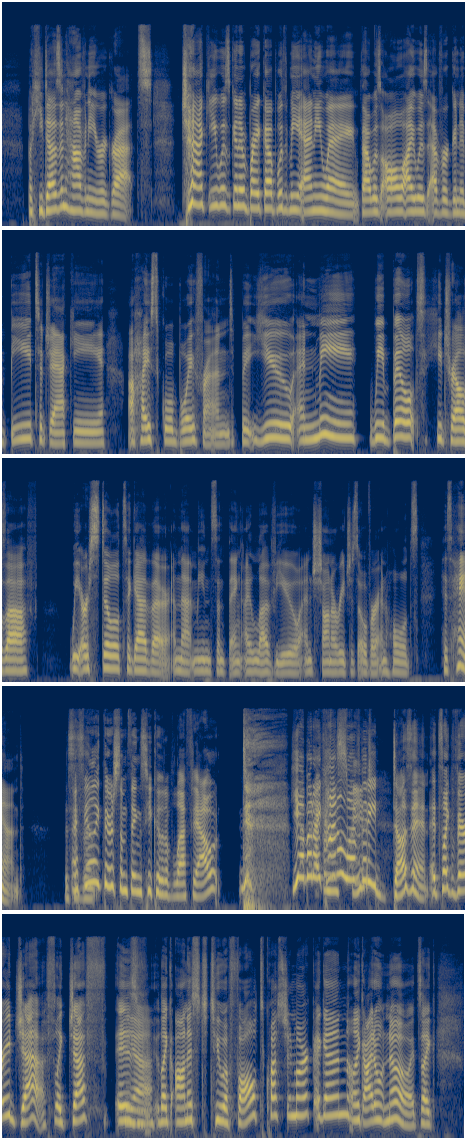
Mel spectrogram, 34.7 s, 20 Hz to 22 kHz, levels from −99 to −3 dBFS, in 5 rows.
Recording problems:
none

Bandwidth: 15 kHz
